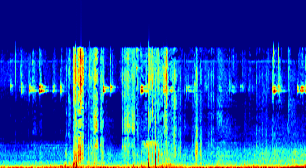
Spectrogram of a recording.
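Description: A metal chain leash clinks, with two sharp metallic clicks about a second and a half apart over a low steady hum.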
